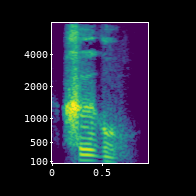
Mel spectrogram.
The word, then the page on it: xwwgu: Apatani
